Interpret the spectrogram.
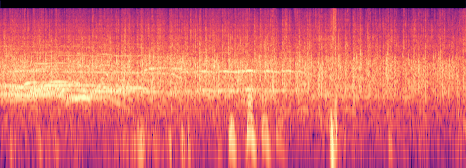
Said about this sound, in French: J'aimerais vous dire que les gens en première réunion ont beaucoup plus applaudi. Je vous donne une autre chance. Vous voulez applaudir le Dieu qui répond à la prière?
